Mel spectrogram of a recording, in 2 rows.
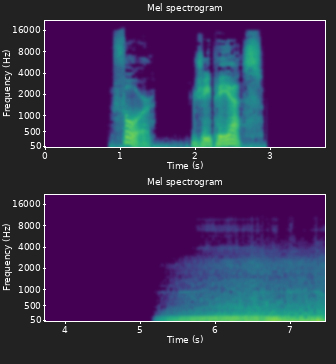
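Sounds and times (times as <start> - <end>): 
speech: 1.0 - 3.0
new car engine starting and idling with low rumble: 5.2 - 7.4.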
